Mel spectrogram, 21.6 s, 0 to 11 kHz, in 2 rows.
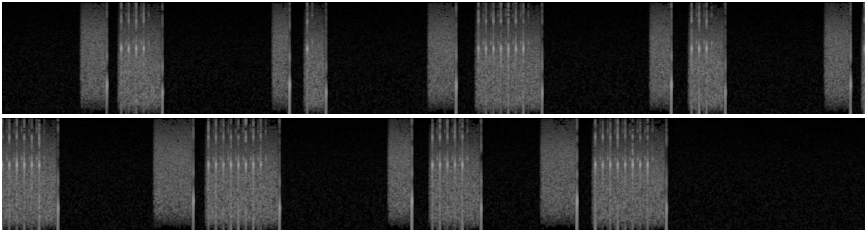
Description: Pulse dialling, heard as a rotary dial, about 11 pulses a second. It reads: 4 1 7 3 6 8 5 8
